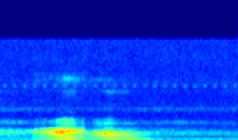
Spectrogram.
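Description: A man's short wordless vocal sound in two parts, rising then falling in pitch like a hummed "mm-hm", over a steady low background hum.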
